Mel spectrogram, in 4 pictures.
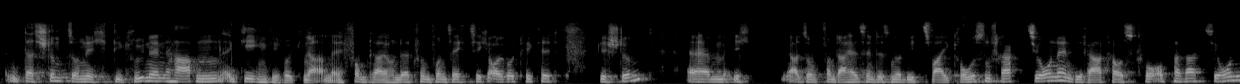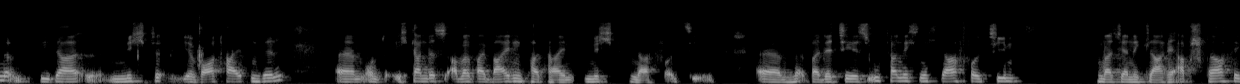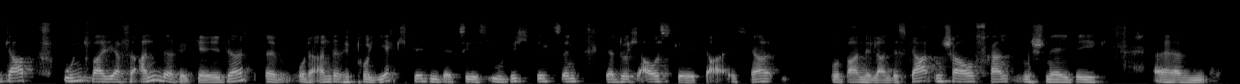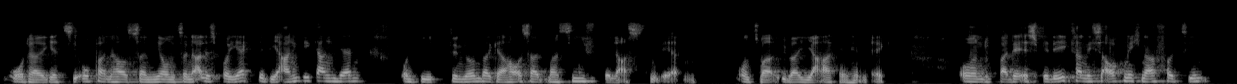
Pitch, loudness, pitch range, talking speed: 125 Hz, -31 LUFS, 115-140 Hz, 145 wpm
